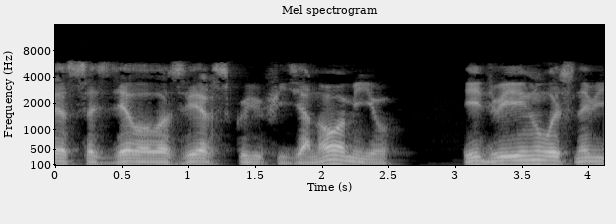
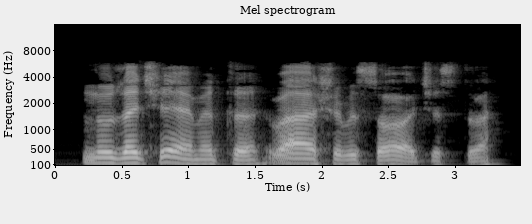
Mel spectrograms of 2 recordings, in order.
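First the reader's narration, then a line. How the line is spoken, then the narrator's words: Moaning. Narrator (Russian): простонал Гасан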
